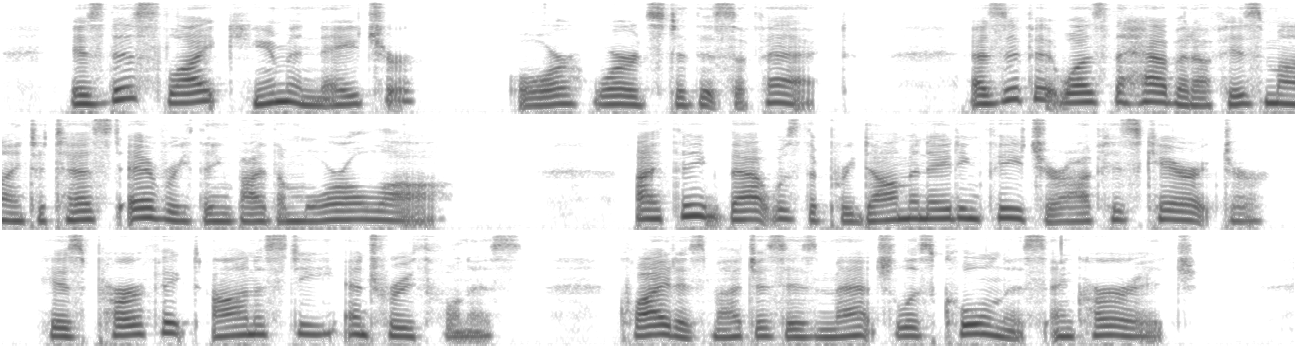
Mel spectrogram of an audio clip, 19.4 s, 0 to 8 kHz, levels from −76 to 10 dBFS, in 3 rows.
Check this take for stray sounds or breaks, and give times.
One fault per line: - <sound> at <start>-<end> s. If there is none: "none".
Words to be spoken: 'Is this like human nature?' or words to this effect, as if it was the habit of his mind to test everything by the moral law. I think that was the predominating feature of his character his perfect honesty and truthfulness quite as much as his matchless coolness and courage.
none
